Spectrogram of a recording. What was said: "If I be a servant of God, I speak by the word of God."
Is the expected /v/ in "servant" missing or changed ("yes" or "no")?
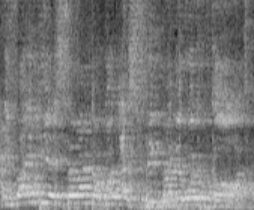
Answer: yes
